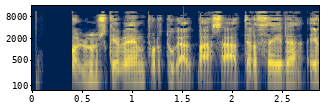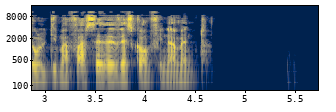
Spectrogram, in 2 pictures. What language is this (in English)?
Galician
